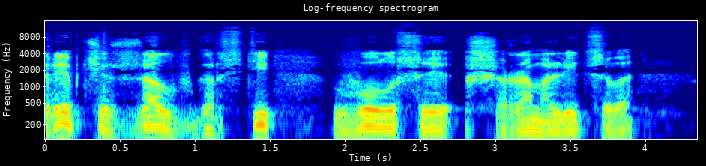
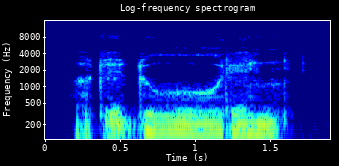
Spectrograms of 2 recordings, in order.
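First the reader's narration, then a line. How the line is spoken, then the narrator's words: Whisper. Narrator (Russian): прошептал Том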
